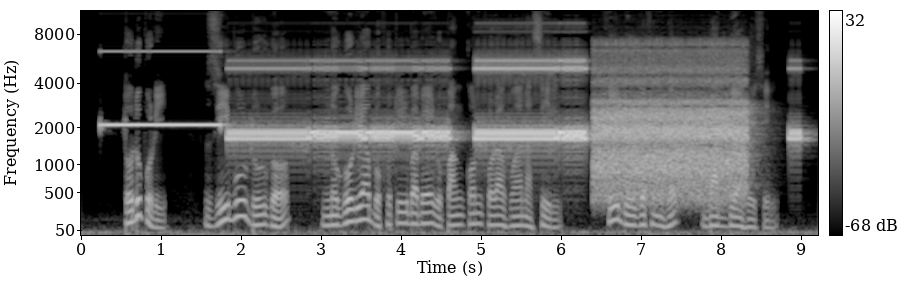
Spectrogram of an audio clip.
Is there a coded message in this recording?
Yes: fax machine handshake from 0.2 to 9.0 s, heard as a long tone, a warble and hiss, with speech in Assamese.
